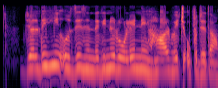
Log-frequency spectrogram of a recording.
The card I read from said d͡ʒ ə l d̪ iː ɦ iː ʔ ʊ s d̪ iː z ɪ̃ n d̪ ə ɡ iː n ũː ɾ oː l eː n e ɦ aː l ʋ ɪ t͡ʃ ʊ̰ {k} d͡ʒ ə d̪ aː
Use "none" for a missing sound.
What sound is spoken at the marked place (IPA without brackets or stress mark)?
p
